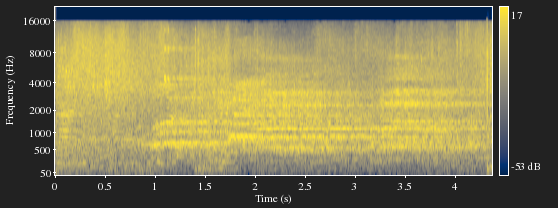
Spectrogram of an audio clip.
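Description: Basketball bouncing on a hard court in a large hall. From about a second in, a long held pitched sound, a voice or tone, rises over it and is the loudest thing heard.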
